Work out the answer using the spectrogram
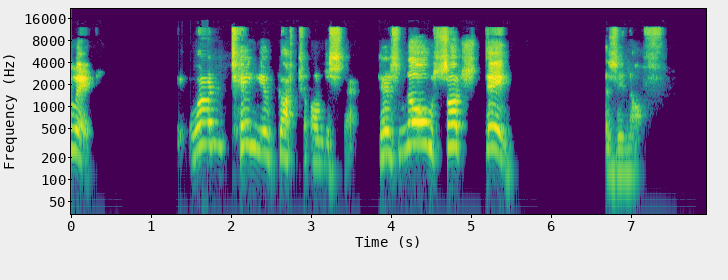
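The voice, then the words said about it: Put-on Irish accent. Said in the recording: “I can't do the Irish accent in front of you. It's too cringy ... Thought you were doing well.”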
